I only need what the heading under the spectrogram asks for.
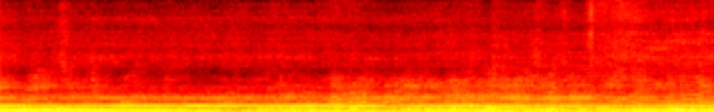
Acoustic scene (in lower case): subway station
